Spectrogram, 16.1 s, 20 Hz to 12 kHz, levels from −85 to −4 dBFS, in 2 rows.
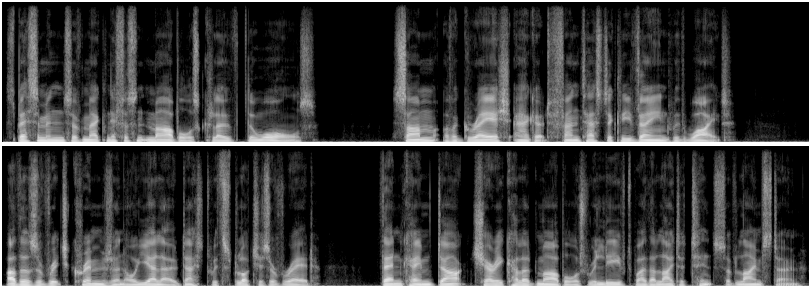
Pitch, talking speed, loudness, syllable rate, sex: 105 Hz, 150 wpm, -20 LUFS, 5.0 syllables/s, male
